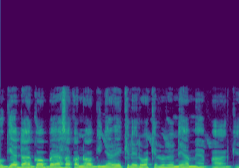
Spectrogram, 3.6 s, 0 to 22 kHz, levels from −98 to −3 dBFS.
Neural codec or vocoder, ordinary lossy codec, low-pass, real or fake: none; none; none; real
